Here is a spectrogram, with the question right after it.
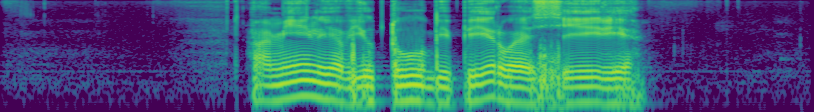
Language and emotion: Russian, sad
